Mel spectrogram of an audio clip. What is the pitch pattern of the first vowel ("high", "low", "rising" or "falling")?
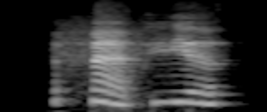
falling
